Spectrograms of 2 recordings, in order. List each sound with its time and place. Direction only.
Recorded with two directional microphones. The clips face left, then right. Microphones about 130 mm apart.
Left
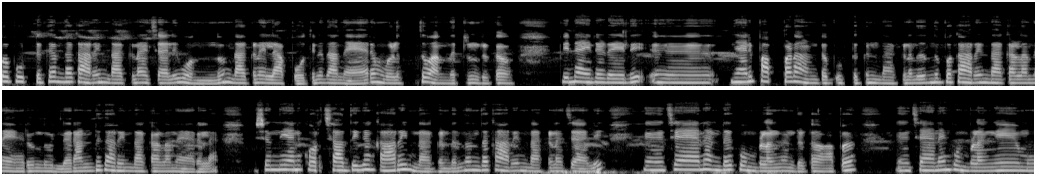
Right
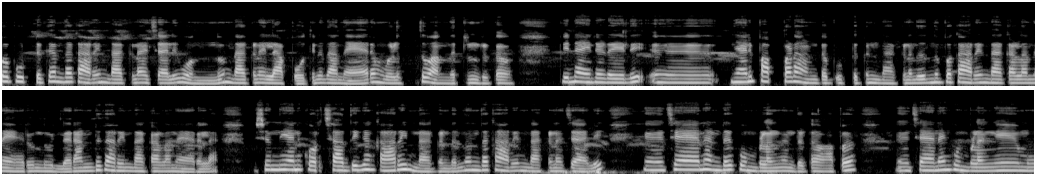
0.3 s speech: 45° right (ahead or behind)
